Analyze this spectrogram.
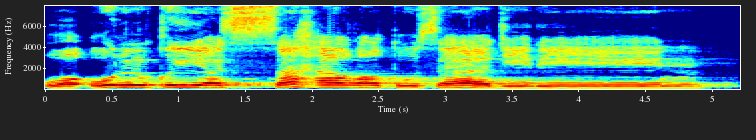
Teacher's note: وَأُلْقِيَ قاف یہ حروف مستعلیہ میں سے ہے، اسے پر پڑھنا ہے۔ سحرۃ را کے اوپر زبر ہے تو را کو پر پڑھیں گے۔ ساجدین سین کے اوپر کھڑا زبر ہے، یہ الف مدہ کی طرح ہوتا ہے تو اسے ایک الف کے برابر کھینچیں گے۔ · سین کے اوپر کھڑا زبر ہے، یہ الف مدہ کی طرح ہوتا ہے تو اسے ایک الف کے برابر کھینچیں گے۔ دین یہاں پر یا مدہ ہے، یا ساکن سے پہلے دال کے نیچے زیر ہے تو یا مدہ ہوا۔ · اس کے بعد نون کے اوپر زبر ہے اور یہاں پر وقف کریں گے تو نون کا زبر سکون سے بدل جائے گا تو پھر مد عارض وقفی ہوگا، اور اس میں طول توسط قصر تینوں جائز ہوتا ہے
